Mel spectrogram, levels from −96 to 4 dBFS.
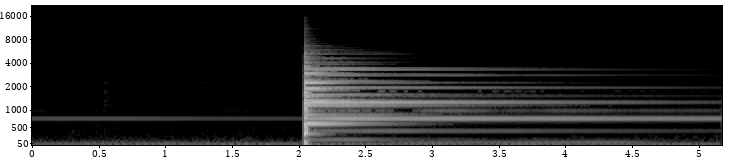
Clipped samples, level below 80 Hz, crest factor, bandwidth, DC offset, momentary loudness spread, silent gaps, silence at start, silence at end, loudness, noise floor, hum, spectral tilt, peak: under 0.1%; -52 dBFS; 30 dB; 9.4 kHz; under 0.1%; 28 LU; none; 2.05 s; 0.3 s; -26 LUFS; -63 dBFS; none; -4.5 dB/octave; -4 dBFS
